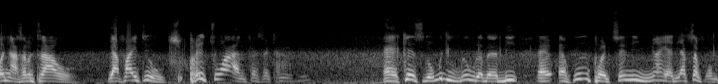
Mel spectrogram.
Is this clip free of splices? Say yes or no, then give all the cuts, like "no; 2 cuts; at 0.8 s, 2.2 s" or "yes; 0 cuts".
yes; 0 cuts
